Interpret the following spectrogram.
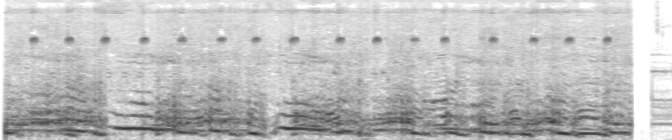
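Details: Three male lions moan and wail together in long, wavering, overlapping groans of distress; their skin is bruised purple-black, attributed to black mamba venom poisoning.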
